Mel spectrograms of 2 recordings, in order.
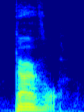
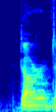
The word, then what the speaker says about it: Darvill: Arthur Darvill. – Darvill. – Darvill. – I see Darvill, and I just want to say Darvill. – He's English. – It's not Cruella Darvill.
